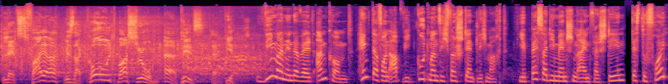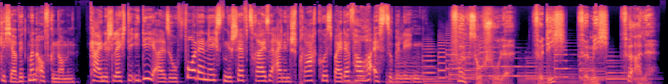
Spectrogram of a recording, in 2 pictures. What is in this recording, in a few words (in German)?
Radiospot; vhs; Sprachverwirrung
